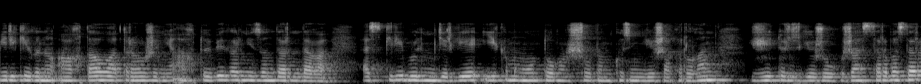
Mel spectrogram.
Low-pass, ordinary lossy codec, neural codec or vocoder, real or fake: 7.2 kHz; none; none; real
